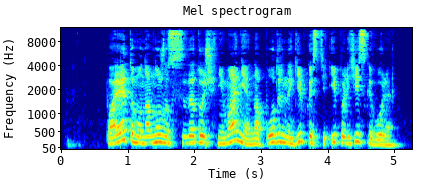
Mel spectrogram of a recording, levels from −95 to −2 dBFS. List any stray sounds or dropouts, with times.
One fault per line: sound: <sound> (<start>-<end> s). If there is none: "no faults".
no faults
